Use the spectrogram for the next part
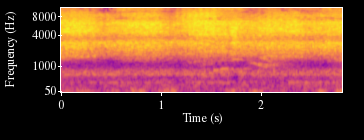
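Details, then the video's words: Hill Country insects near San Antonio, Texas: loud katydids form an unbroken, hissing high-pitched drone that swells slightly and fades again, with a little low background noise. "Sounds of Loud Katydid Insects"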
